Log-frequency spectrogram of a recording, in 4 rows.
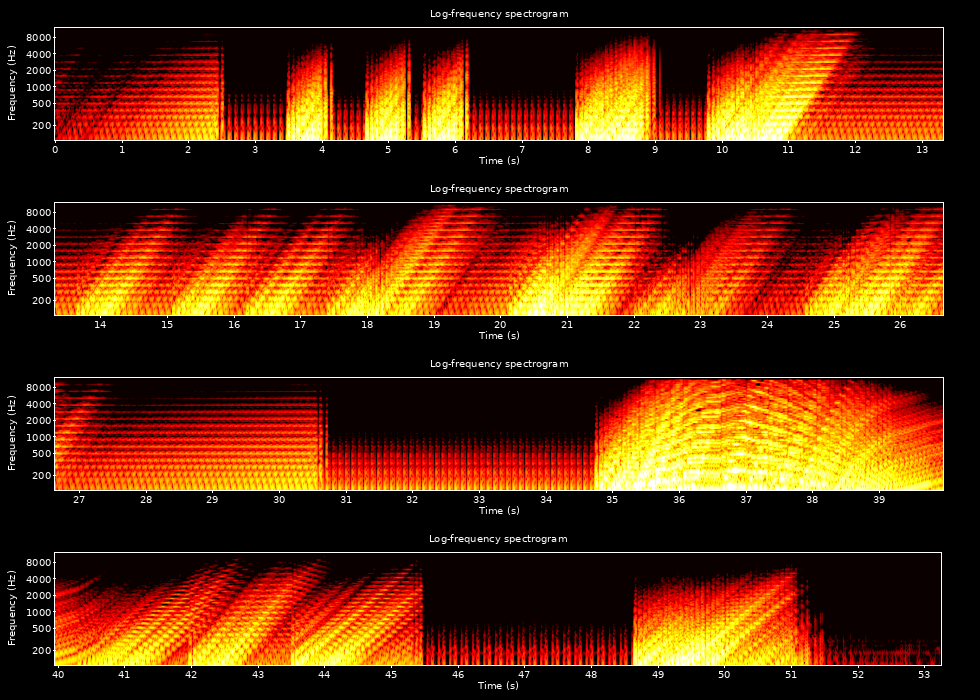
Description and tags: pitch feedback 2
Some sound going through a Yamaha SPX50D set to Pitch A with feedback on 99%. At first the pitch just goes up, but then it eventually breaks up and I also adjusted the settings to make strange things happen.
noise, feedback, glitch, digital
